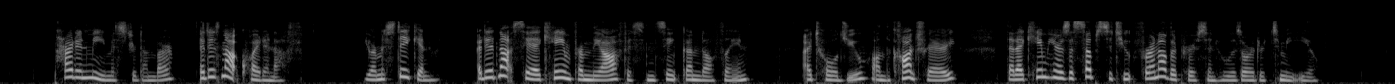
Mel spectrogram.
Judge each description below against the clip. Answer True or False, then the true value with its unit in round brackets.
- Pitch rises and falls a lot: True (6.2 semitones)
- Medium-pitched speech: False (220 Hz)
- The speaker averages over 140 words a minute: True (200 wpm)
